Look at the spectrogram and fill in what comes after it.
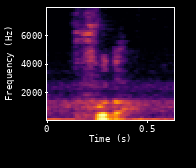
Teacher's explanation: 辅导 become 辅 second tone. 导 third tone. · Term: 连续变调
